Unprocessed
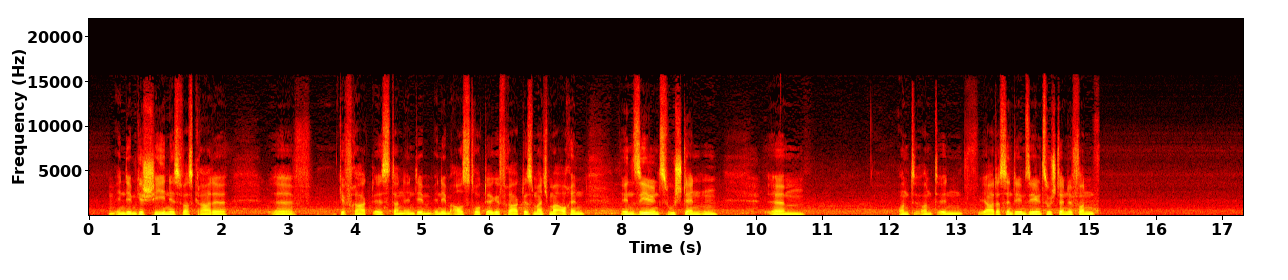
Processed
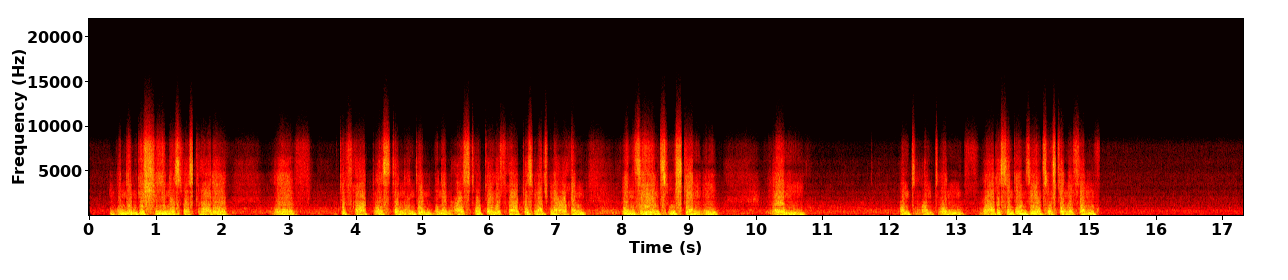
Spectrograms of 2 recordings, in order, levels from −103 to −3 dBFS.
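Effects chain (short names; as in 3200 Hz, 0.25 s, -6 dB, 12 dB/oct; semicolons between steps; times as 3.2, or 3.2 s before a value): added harmonics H 6 -9 dB, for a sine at -12.5 dBFS; noise vocoder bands 16; gain -6 dB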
